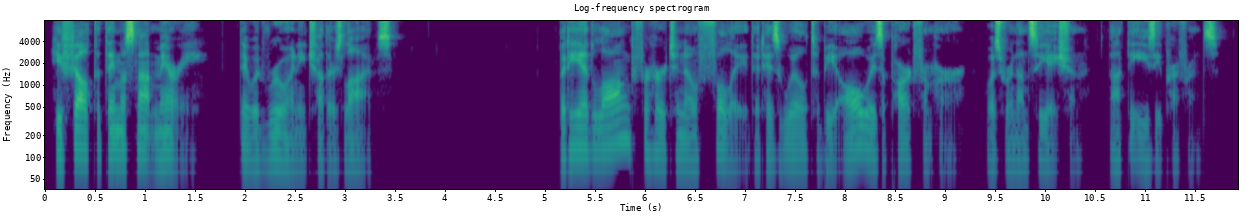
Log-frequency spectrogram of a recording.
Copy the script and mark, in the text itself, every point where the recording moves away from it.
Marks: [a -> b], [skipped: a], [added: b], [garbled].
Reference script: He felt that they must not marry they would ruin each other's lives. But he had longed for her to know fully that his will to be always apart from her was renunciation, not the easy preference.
He felt that they must not marry they would ruin each other's lives. But he had longed for her to know fully that his will to be always apart from her was renunciation, not the easy preference.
